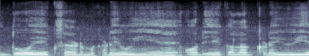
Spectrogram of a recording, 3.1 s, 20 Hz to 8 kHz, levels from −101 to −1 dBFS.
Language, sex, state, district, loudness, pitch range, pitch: Hindi, male, Uttar Pradesh, Shamli, -16 LUFS, 150-155 Hz, 155 Hz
